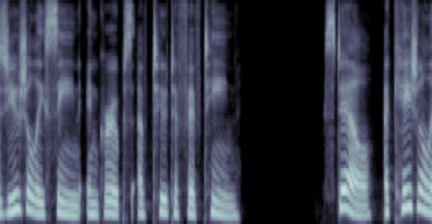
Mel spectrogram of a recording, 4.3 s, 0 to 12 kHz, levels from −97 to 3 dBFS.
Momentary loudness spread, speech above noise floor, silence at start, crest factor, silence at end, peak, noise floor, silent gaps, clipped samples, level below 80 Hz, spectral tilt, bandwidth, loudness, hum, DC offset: 9 LU; over 68 dB; 0 s; 16 dB; 0 s; -6 dBFS; under -90 dBFS; 2.49-3.15 s; under 0.1%; -74 dBFS; -4 dB/octave; 12 kHz; -22 LUFS; none; under 0.1%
